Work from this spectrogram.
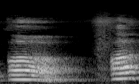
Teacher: अ का जब उच्चारण करते हैं तो इसका उच्चारण करते समय जीभ का मध्य भाग काम करता है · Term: मध्य स्वर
